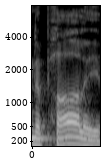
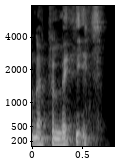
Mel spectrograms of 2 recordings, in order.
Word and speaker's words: Nepali: nepales in me uh speaking Nepali that's what it's NE Nepali not nepales um Manchester United normal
